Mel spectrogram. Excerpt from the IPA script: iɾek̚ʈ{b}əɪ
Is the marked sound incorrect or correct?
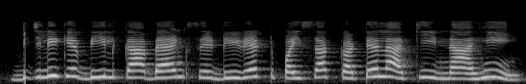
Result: incorrect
